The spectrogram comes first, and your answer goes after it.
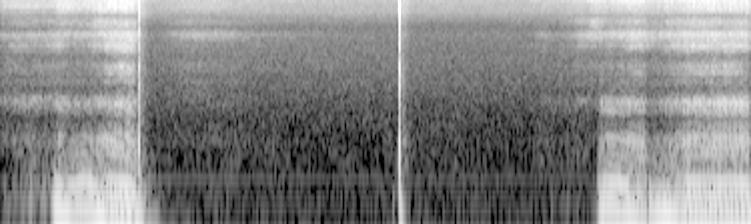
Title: This guy snores louder then me!!!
